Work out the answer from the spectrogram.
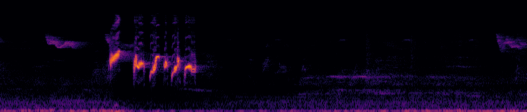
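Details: Red-whiskered bulbul, a decoy bird singing contest-style song used for voice training and to stir other bulbuls to sing; one brief loud phrase of about six quick, warbled notes, then near-quiet hiss with a faint high note.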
